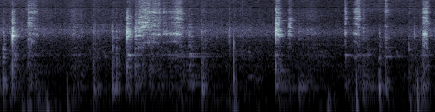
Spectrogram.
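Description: Fried bottle gourd leaf fritters are lifted out of a pan of hot oil with a metal utensil, giving sharp clinks and scrapes in an irregular rhythm over a faint sizzle.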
